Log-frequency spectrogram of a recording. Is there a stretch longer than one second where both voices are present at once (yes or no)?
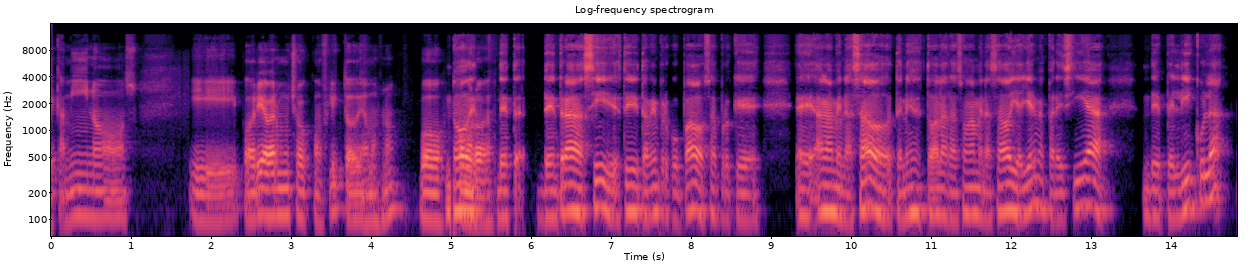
no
